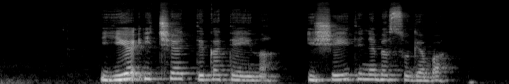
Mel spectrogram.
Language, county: Lithuanian, Telšiai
